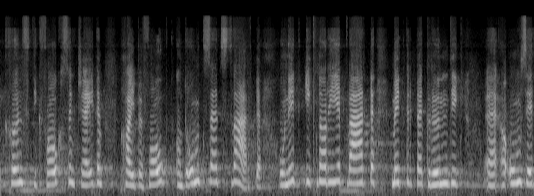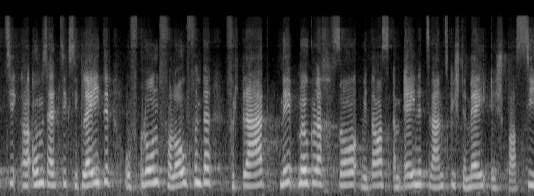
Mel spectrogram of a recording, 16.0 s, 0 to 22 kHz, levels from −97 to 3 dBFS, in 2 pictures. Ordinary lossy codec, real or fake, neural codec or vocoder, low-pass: Opus, 16 kbps; fake; codec, 44.1 kHz, 7.8 kbps, DAC; 14.4 kHz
